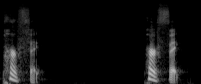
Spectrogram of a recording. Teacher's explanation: I probably would drop the t a little bit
